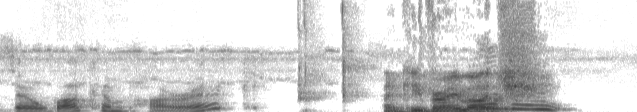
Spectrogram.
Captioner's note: laughs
